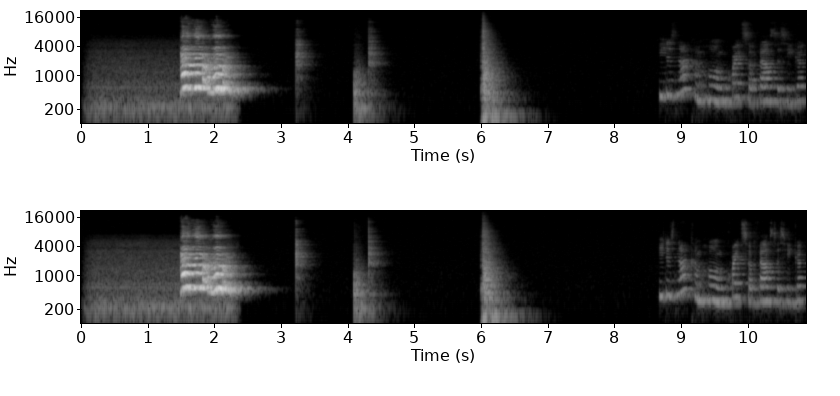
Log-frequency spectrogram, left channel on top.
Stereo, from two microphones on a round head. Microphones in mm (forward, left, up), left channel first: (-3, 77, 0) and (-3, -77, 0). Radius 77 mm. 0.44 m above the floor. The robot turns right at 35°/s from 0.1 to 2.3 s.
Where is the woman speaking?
45° right (ahead or behind), 1.5 m.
